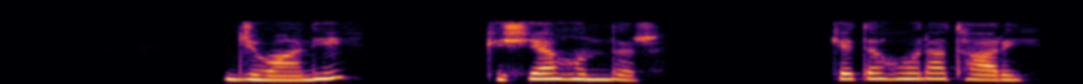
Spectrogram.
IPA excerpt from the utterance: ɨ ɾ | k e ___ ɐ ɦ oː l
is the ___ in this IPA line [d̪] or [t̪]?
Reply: t̪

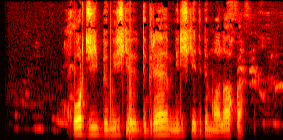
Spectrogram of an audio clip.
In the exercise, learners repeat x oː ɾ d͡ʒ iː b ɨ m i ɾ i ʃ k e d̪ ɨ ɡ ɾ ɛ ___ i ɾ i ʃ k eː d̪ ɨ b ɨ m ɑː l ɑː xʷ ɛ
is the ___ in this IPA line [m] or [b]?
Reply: m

